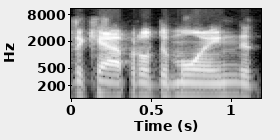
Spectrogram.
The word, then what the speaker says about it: Des Moines: just like the capital Des Moines that the S is silent they try to go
